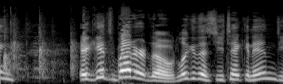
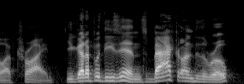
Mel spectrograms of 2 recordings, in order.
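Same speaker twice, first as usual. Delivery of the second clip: normal talking voice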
